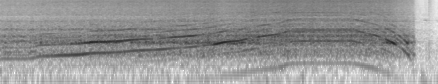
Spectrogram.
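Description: A Makita chainsaw with a variable speed trigger runs loud and steady alone, its whining pitch climbing and dipping as the trigger is feathered, then cutting off abruptly near the end.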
